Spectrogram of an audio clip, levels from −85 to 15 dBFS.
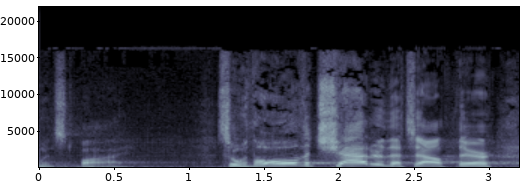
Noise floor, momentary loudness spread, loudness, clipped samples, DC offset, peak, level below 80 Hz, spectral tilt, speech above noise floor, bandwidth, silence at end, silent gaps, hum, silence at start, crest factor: -48 dBFS; 12 LU; -18 LUFS; under 0.1%; under 0.1%; -2 dBFS; -48 dBFS; -2.5 dB/octave; 29 dB; 17 kHz; 0 s; none; none; 0 s; 18 dB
